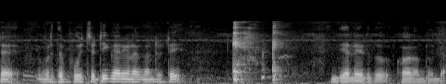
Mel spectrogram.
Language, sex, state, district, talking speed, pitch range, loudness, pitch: Malayalam, male, Kerala, Wayanad, 65 wpm, 95-125 Hz, -21 LUFS, 110 Hz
